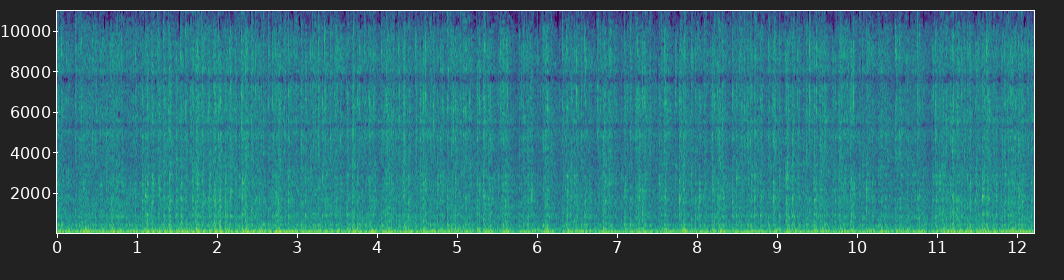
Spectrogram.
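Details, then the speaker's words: Freshly built turbocharged 409ci small block Chevy V8, added compression, big cam, first start: deep loping choppy idle, no knocks or misses, good oil and fuel pressure after fuel pressure adjustment; normal cammed idle. "Sounds good. Motor sounds pretty rowdy. Had good oil pressure, fuel pressure."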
